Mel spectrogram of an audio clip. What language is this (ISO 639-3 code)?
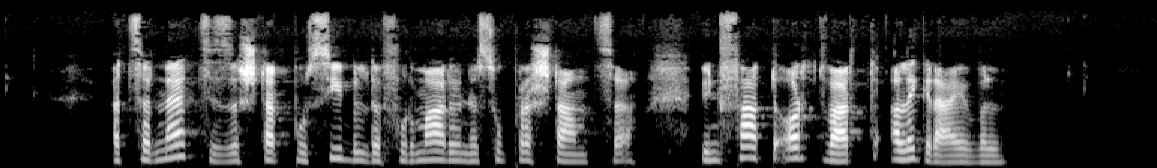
roh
